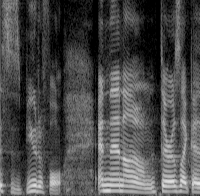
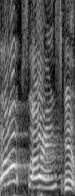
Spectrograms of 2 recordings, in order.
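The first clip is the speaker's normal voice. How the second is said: put-on yelling, higher; 12 semitones higher than usual. Retelling running through a forest past people: imitating own past yelling.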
